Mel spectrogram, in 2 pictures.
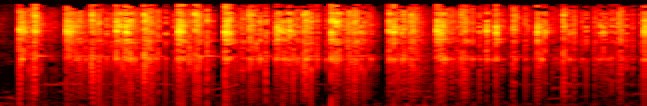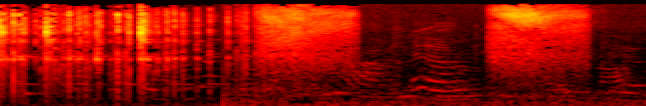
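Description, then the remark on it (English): A spray paint can is shaken hard for several seconds, its mixing ball clacking in a fast, steady rattle, followed by two short, loud bursts of hissing spray as a graffiti artist sprays the rough outline of a woman's face for a wall mural. “Pamela starts by spraying a rough outline of a woman's face.”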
